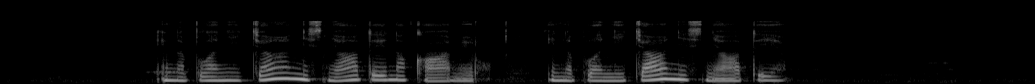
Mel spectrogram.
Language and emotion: Russian, sad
